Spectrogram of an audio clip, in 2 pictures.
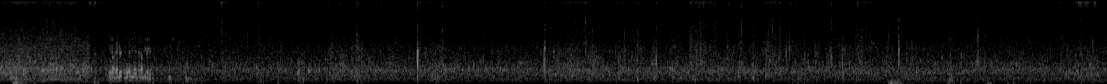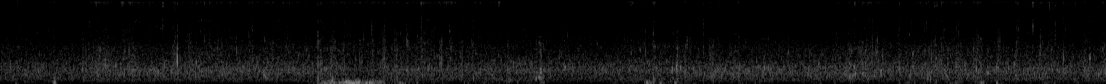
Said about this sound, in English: We're gonna go ahead and pan it out in the creek right here.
